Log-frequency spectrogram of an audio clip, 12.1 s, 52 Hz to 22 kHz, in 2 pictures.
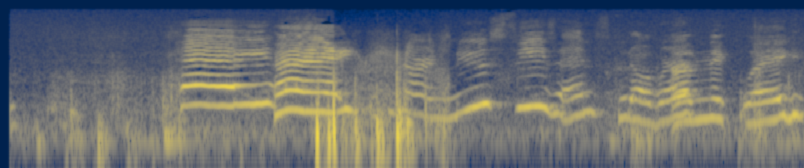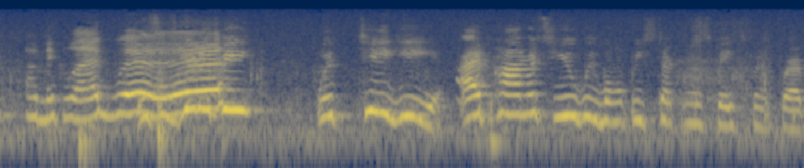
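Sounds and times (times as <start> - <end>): faint rustling: 0.2 - 12.0.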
